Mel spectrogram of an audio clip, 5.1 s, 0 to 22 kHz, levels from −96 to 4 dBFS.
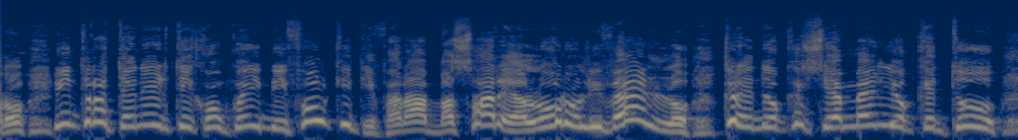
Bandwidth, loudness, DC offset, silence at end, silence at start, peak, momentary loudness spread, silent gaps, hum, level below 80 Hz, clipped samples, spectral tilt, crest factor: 14 kHz; -39 LUFS; under 0.1%; 0 s; 0 s; -22 dBFS; 7 LU; none; none; -88 dBFS; under 0.1%; -4.5 dB/octave; 16 dB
